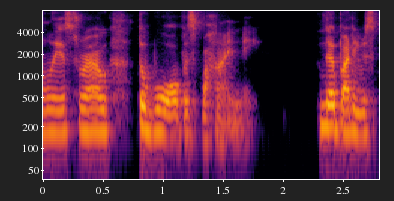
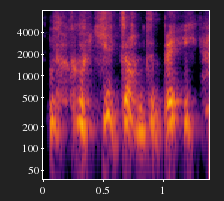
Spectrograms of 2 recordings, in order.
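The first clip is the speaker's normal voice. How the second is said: laughing mock blame; 4 semitones higher than usual. Real, not acted.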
